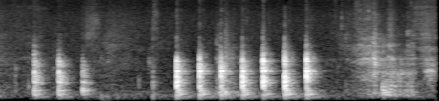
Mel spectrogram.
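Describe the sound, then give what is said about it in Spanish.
Sharp knocking on a door: a quick set of four raps, a short pause, then a louder run of about seven even knocks, followed by a brief muffled rustle. “Después de un rato, alguien llamó a la puerta y gritó.”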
